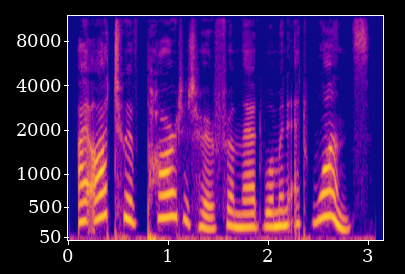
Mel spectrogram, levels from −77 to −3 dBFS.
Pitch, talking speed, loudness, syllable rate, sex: 260 Hz, 190 wpm, -17 LUFS, 4.5 syllables/s, female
